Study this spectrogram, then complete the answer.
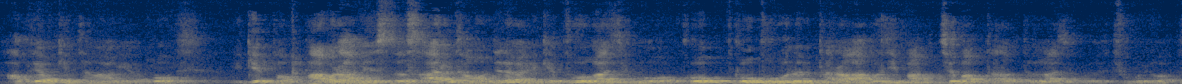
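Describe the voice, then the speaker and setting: A pastor telling a childhood story in a sermon, acting out the people in it. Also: male voice, mid-range voice, brisk, few pauses, slight background noise. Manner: animated storytelling, acts out voices. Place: large church hall. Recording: echoey hall from far off.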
